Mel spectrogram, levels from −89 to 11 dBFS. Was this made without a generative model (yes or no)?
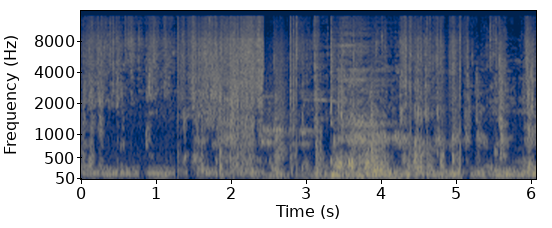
yes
